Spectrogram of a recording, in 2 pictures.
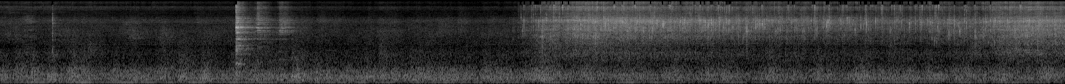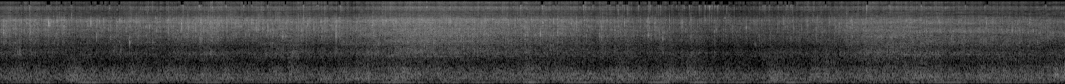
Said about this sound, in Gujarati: આ રીતે આપણે બધા સેવ રોલ તળી લઈશું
